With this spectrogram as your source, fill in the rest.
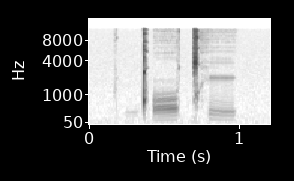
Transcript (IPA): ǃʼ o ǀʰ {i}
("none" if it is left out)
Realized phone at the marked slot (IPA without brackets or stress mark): i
